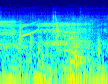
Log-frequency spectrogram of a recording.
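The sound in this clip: Mustang horses near a corral give a thin, high neigh that climbs in pitch, one whinny over a steady low background rumble, with no talk.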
